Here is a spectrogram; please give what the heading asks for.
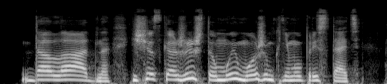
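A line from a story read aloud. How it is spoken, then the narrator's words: Laughing girls. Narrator (Russian): рассмеялись девушки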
